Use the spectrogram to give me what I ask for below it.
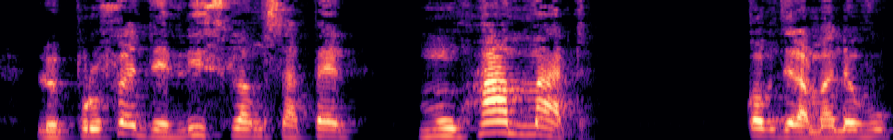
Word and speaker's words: Mohammad: la paix d'Allah sorcellu s'appelle pas Mahomé. Il s'appelle pas Mahomé. Mahomé c'est un vendeur d'acheké. Il est à Trèjeville. Si tu le cherches, tu le trouves là-bas. Le prophète de l'islam s'appelle Mohammad comme de la manière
